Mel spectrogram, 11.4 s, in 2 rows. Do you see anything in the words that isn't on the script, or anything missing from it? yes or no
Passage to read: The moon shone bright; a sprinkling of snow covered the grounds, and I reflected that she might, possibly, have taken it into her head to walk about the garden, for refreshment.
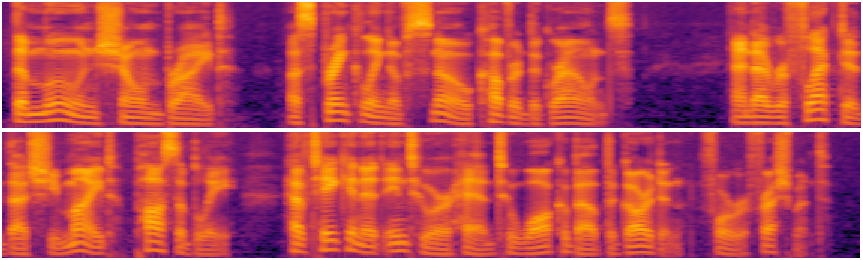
no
